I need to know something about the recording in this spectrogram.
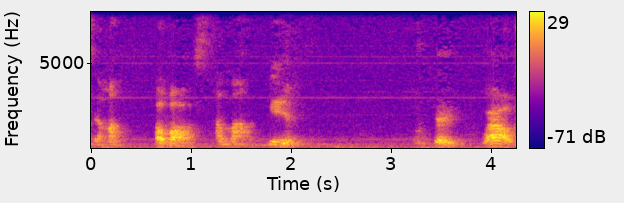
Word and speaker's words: Hamas: But how you pronounce it? Hamas.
